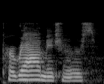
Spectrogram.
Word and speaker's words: parameter: Okay, the fourth point is about parameters. I was surprised it's pronounced as parameters because I always pronounce it as parameters. So Carrie Chung pronounced it as parameters.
